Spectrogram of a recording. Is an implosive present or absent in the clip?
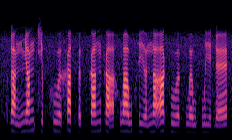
present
